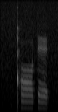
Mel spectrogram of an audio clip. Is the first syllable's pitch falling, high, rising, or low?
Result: low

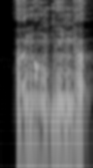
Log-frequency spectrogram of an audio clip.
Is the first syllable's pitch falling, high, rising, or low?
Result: rising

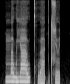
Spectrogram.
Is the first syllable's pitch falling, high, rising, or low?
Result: high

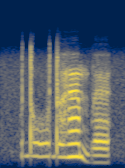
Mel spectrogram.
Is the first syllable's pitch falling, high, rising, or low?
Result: high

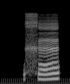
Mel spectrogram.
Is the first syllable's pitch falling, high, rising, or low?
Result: rising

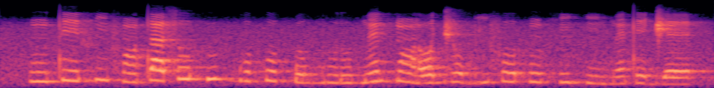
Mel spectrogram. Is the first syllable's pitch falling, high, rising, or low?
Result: low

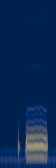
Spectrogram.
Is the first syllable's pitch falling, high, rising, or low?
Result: high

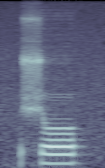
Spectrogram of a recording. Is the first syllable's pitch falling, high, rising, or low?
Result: high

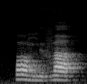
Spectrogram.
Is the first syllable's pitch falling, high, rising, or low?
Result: falling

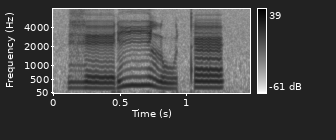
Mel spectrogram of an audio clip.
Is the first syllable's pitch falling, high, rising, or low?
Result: low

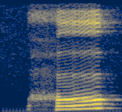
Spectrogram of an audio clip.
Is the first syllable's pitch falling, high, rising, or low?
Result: rising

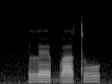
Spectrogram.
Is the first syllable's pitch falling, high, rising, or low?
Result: low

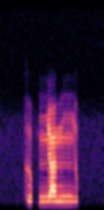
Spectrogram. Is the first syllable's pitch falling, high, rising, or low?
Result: low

